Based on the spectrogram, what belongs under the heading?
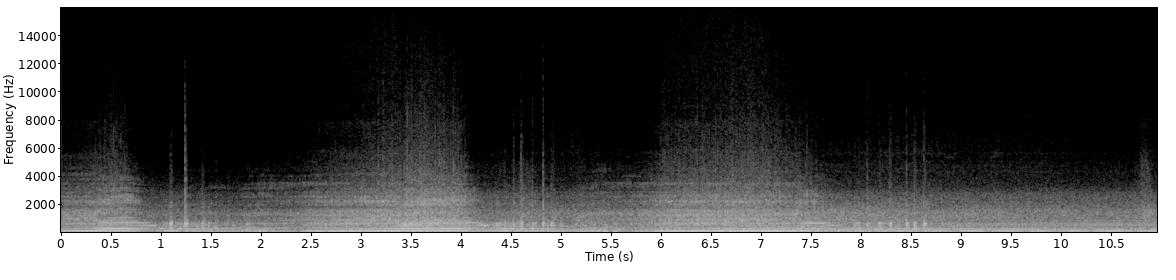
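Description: Alpine A110's 1.8-litre turbocharged four-cylinder engine pulling hard under acceleration, its pitch climbing through the gears with two quick dual-clutch upshifts that drop the pitch, about four and seven and a half seconds in.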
